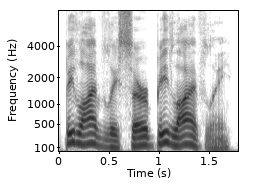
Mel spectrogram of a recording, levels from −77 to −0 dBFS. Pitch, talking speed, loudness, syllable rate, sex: 125 Hz, 165 wpm, -16 LUFS, 5.5 syllables/s, male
